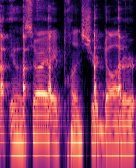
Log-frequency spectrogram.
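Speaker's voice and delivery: mock-apologetic put-on voice. Joking about people on crack, imitating an apologetic crackhead. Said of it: "The apologetic crackhead".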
